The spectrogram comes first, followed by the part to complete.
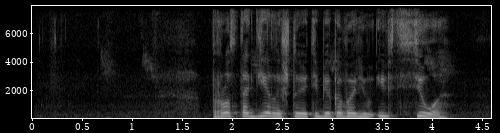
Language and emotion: Russian, angry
